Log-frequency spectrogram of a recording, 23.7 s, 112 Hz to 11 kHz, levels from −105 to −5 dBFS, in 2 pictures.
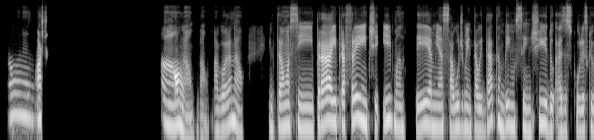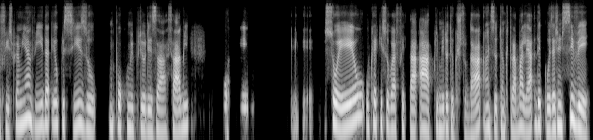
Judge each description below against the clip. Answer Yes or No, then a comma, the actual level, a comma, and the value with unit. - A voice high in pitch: No, medium, 175 Hz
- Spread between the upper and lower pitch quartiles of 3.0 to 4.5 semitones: Yes, average, 3.3 semitones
